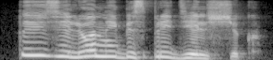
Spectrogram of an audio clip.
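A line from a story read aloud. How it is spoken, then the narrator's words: Weary. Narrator (Russian): Устало покачала я головой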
